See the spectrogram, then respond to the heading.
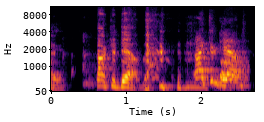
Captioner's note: chuckling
